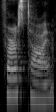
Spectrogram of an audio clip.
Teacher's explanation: The second T is not pronounced. Some speakers may fully pronounce both T's, but it's not used in fast speech.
